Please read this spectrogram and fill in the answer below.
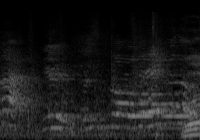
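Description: Young children's voices chattering and calling out. Near the end a stronger adult voice cuts in.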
